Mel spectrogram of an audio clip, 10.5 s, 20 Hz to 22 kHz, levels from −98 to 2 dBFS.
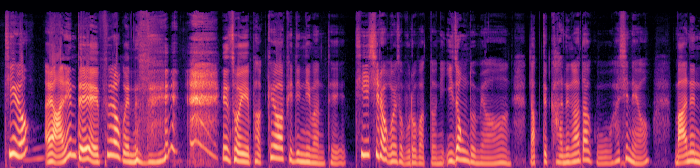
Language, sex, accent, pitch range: Korean, female, native, 145-220 Hz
